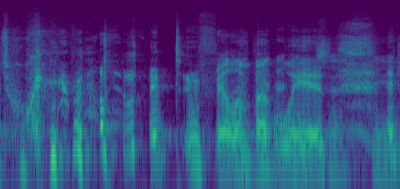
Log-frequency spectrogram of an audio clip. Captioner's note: chuckles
